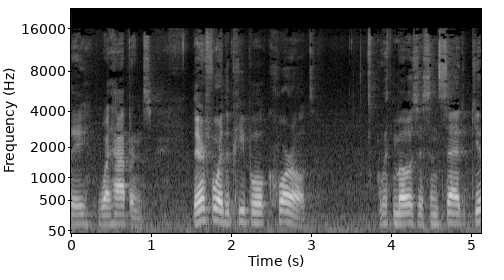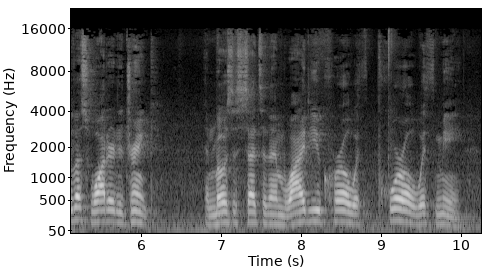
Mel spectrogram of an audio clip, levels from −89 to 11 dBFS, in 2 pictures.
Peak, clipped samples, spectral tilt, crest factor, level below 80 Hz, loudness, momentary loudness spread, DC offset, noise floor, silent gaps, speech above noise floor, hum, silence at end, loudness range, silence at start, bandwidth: 0 dBFS; under 0.1%; -5 dB/octave; 18 dB; -50 dBFS; -17 LUFS; 14 LU; under 0.1%; -44 dBFS; none; 27 dB; none; 0.15 s; 2 LU; 0 s; 16.5 kHz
